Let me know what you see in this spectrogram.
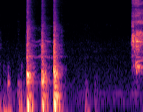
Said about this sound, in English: Knocking at my door.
